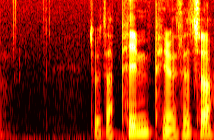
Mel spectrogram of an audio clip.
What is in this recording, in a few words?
"pump", Welsh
